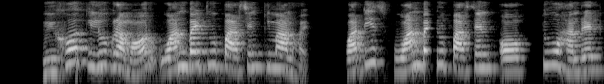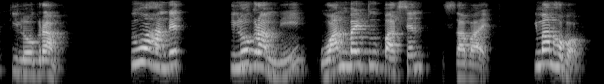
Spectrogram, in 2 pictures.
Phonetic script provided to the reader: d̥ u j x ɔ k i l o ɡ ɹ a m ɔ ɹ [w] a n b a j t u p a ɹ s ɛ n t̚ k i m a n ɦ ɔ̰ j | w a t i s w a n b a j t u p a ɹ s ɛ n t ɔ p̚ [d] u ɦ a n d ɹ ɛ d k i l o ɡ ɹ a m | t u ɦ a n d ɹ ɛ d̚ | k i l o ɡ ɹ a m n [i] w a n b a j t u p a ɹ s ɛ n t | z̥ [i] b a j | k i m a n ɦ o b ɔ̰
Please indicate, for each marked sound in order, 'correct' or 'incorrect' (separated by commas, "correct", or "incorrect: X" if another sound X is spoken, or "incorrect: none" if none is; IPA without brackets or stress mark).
correct, incorrect: t, correct, incorrect: a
